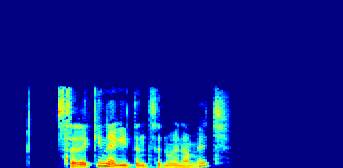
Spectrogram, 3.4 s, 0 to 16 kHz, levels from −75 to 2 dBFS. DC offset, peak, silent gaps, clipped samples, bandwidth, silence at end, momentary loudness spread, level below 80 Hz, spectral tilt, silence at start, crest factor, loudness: under 0.1%; 0 dBFS; 0.35-0.57 s; under 0.1%; 8.2 kHz; 1.15 s; 12 LU; -60 dBFS; -4 dB/octave; 0.25 s; 20 dB; -18 LUFS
